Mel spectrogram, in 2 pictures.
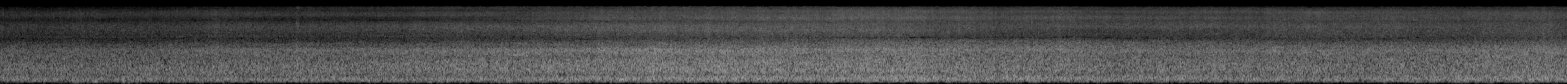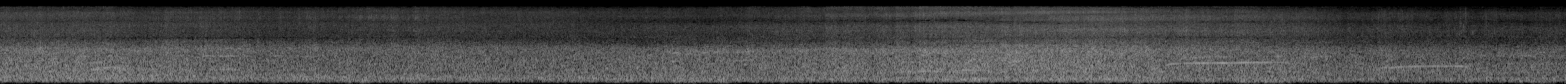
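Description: White water rushing through a concrete artificial slalom course channel: a steady noise of churning rapids that grows louder for a few seconds, twice.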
